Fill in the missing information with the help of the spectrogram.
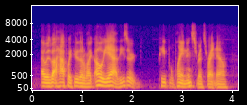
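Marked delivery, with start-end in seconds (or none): none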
